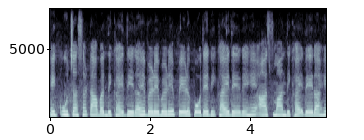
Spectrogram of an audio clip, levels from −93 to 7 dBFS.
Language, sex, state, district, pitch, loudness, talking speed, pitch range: Chhattisgarhi, female, Chhattisgarh, Rajnandgaon, 230 Hz, -11 LUFS, 205 wpm, 225-235 Hz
